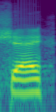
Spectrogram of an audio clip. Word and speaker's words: Shea: lee uh he says my name is shea but it's spelled okay i got you got you shay uh warriors from denzel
